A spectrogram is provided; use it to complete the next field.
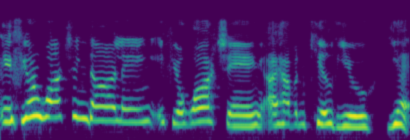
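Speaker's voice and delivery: put-on, purely sarcastic tone. Answering a question about planning to kill someone: put-on sarcasm. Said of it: "I'm being so sarcastic lately".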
